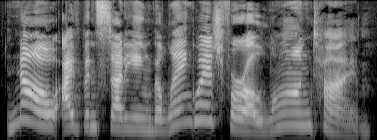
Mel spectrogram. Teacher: By putting extra emphasis on the word long through my voice and a higher pitch, I'm clarifying the duration of time I've been studying Portuguese.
